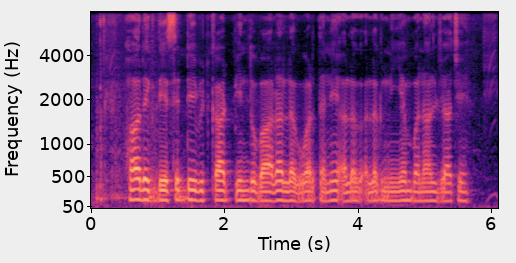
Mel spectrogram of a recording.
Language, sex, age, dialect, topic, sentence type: Magahi, male, 18-24, Northeastern/Surjapuri, banking, statement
